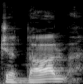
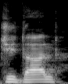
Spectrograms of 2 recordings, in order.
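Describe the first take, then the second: First: The first vowel is an 'a' sound. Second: The first vowel is an 'i' sound. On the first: The speaker calls it wrong. "जदाल गलत है" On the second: The speaker calls it right. "जिदाल दुरुस्त है"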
